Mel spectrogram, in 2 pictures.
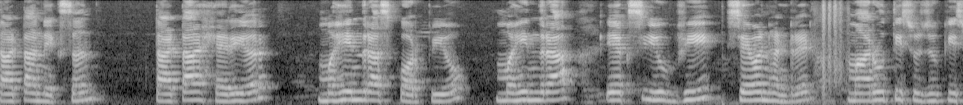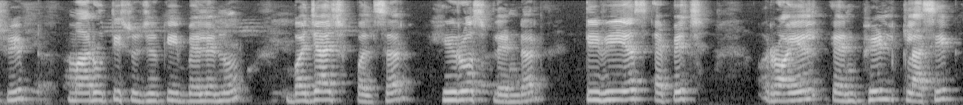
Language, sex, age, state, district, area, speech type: Marathi, female, 60+, Maharashtra, Wardha, urban, spontaneous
